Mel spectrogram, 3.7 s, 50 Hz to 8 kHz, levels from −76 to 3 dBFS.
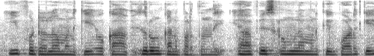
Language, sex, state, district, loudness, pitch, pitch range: Telugu, male, Andhra Pradesh, Sri Satya Sai, -17 LUFS, 155 Hz, 145-165 Hz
